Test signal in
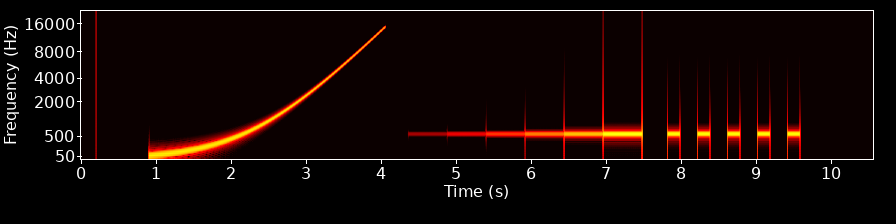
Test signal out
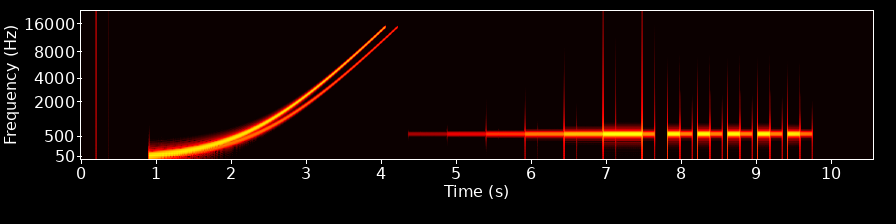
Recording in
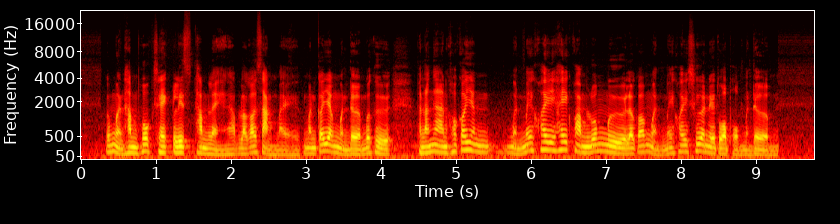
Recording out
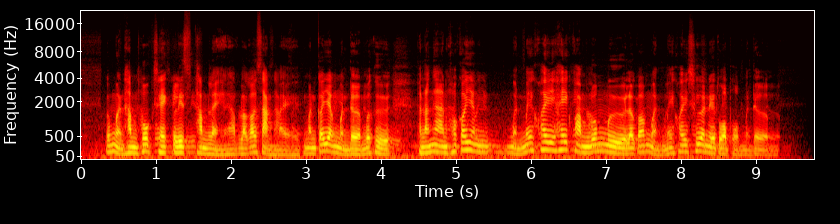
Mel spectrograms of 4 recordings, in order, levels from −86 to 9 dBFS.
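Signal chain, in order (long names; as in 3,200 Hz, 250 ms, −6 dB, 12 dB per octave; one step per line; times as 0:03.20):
fade-out on the ending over 1.42 s
on a send: single-tap delay 165 ms −17 dB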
